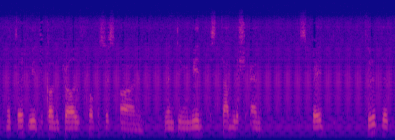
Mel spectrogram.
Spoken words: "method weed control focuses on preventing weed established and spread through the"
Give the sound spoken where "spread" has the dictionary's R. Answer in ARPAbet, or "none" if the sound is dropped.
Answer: none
